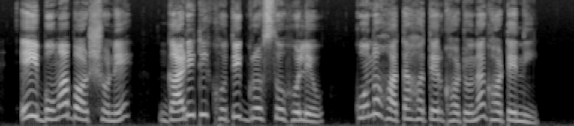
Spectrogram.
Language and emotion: Bengali, neutral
